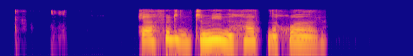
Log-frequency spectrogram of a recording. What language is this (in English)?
Central Kurdish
